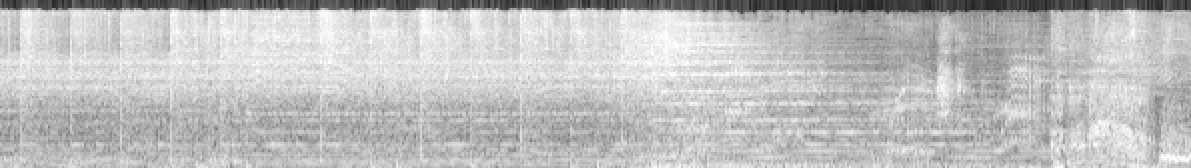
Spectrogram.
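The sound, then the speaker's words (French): An escaped giant magical cat roars loudly in deep, rumbling, growling bursts that swell and grow harsher toward the end, with a busy layered backdrop underneath and no talking. “Attention tout le monde! Un chat magique géant s'est échappé!”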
